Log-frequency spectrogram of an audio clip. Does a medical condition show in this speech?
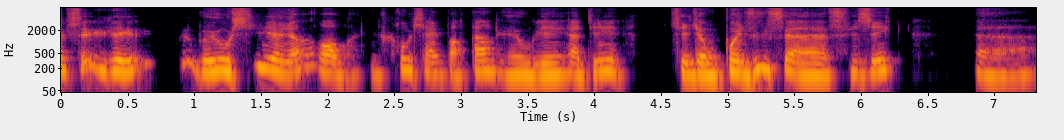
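Yes: hemiparalysis.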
